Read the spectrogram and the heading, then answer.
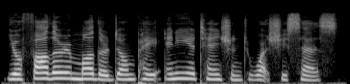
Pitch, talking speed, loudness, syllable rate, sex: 240 Hz, 205 wpm, -17 LUFS, 5.2 syllables/s, female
